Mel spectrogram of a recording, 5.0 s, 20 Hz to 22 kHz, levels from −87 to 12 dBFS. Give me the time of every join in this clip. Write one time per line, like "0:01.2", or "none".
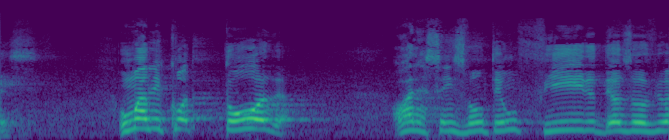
0:01.1
0:01.4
